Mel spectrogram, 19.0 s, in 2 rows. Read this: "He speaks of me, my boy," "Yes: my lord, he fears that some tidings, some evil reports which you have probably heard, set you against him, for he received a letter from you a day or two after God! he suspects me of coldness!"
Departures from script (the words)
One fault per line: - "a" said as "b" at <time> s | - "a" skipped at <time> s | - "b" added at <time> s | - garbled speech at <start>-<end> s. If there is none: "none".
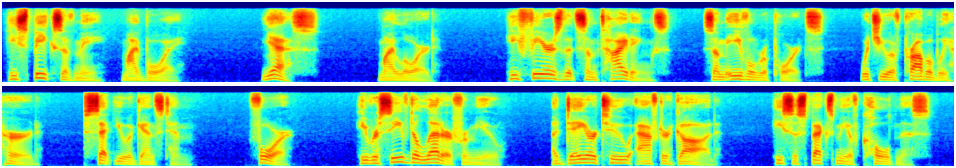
none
